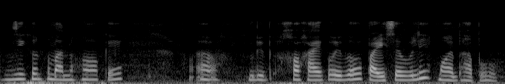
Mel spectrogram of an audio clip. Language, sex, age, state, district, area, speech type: Assamese, female, 45-60, Assam, Dibrugarh, rural, spontaneous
